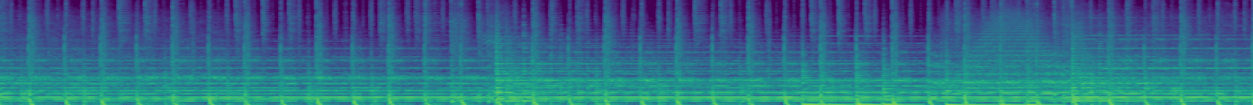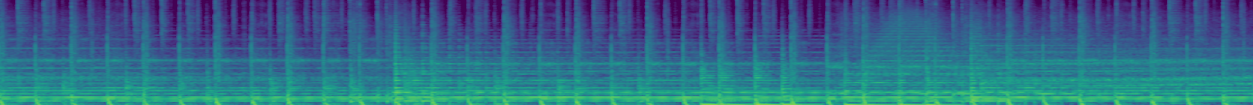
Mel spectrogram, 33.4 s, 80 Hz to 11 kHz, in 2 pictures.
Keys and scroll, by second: 11.9 r, 19.1-20.9 typing, 21.1 Return, 30.9-33.4 typing.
